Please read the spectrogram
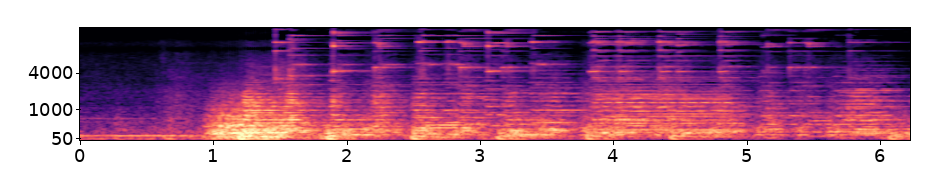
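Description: Wurlitzer Style 165 band organ starting to play about a second in after a steady hum, its pipes sounding with bells ringing over them and a regular drum beat.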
